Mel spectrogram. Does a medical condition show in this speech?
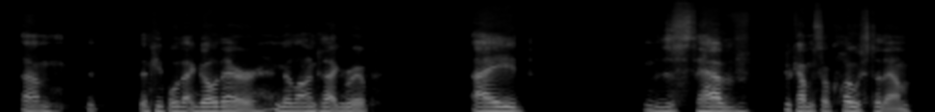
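Yes: ALS; genetic form; voice still present, voice banked, attends speech therapy.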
